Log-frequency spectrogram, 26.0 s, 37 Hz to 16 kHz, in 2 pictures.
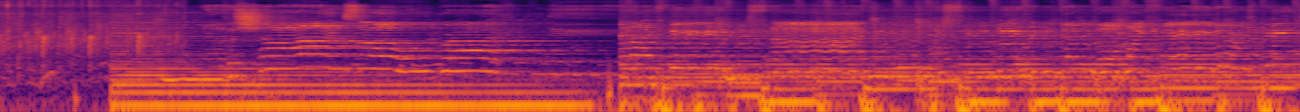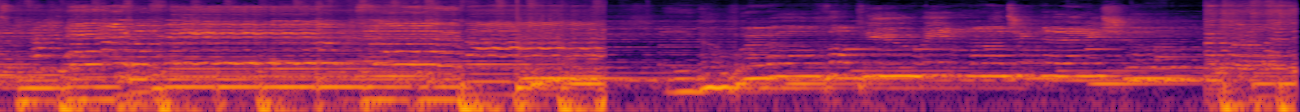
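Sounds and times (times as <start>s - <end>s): bass line: 1.2s - 19.1s
singers with band accompaniment: 1.6s - 26.0s.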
